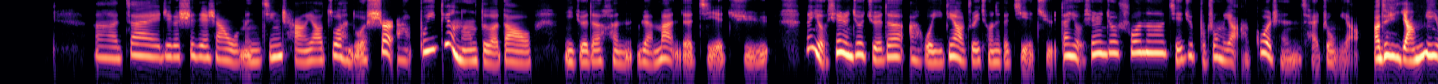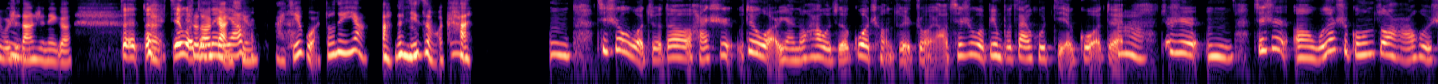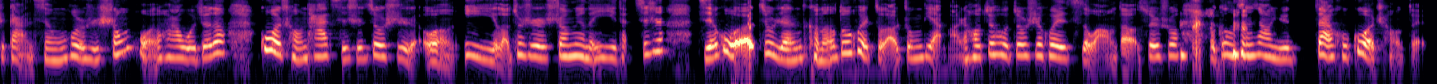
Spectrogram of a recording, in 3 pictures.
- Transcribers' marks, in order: laughing while speaking: "啊，对，杨幂不是当时那个，呃，说到：感情"; laughing while speaking: "对 对，结果都那样儿"; chuckle; laughing while speaking: "啊，那你怎么看？"; laugh
- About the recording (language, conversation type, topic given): Chinese, podcast, 你觉得结局更重要，还是过程更重要？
